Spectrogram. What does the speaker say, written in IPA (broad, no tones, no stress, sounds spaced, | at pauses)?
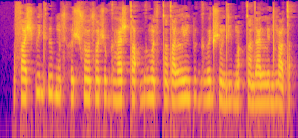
sˤ a ʃ p i d ʔ ɨ b ũ s h ɵ ʃ s ũ sˤ õ ʃ u ɡʱ a ʃ tˤ a ʔ ɡʱ õ s tˤ õ tˤ o lː ĩ d p ʉ ɡʱ ɵ d ʃ õ d i b õ ʔ tˤ ã d a lː ɨ d ŋ u tˤ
